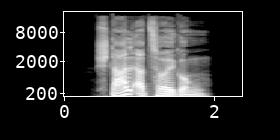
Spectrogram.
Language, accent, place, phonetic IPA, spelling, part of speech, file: German, Germany, Berlin, [ˈʃtaːlʔɛɐ̯ˌt͡sɔɪ̯ɡʊŋ], Stahlerzeugung, noun, De-Stahlerzeugung.ogg
- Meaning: steelmaking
